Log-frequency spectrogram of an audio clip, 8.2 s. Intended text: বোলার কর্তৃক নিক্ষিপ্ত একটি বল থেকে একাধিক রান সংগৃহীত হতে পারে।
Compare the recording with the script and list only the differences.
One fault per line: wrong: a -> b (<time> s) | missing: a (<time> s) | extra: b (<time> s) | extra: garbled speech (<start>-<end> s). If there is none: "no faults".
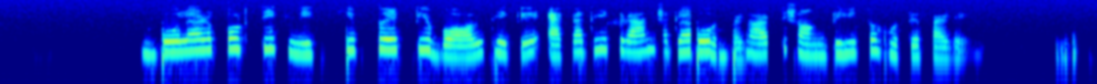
extra: garbled speech (5.0-5.9 s)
